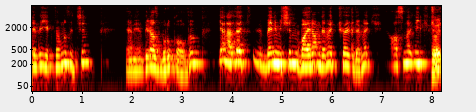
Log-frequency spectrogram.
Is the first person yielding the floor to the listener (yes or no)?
no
